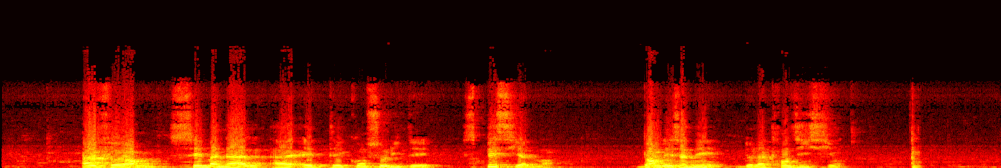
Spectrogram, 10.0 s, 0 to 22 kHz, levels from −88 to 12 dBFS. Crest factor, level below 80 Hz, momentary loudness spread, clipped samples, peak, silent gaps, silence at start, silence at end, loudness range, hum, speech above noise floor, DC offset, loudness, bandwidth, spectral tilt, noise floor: 12 dB; -44 dBFS; 15 LU; under 0.1%; 0 dBFS; none; 0.85 s; 0.8 s; 4 LU; none; 35 dB; under 0.1%; -12 LUFS; 11.5 kHz; -6.5 dB/octave; -46 dBFS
